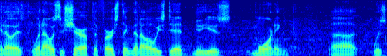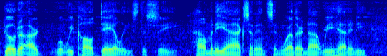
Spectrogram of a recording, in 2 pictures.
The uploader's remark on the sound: broadcasting LIVE from from Caesars New Orleans!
